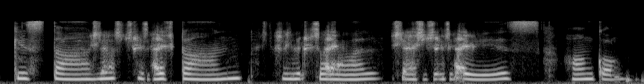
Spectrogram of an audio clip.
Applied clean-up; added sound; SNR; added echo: neural diffusion model UNIVERSE++.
